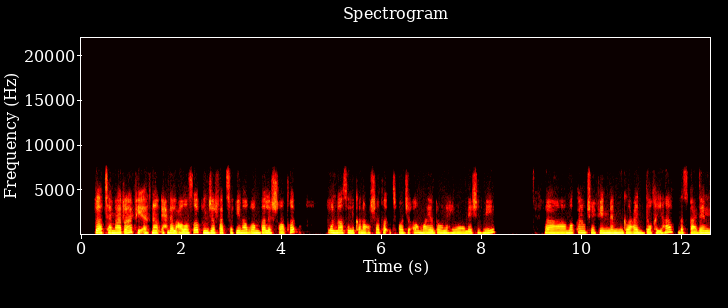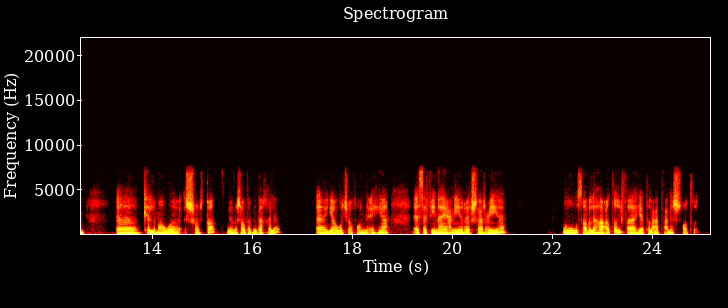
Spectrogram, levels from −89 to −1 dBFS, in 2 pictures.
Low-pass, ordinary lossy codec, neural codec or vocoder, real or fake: 7.2 kHz; Opus, 16 kbps; none; real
